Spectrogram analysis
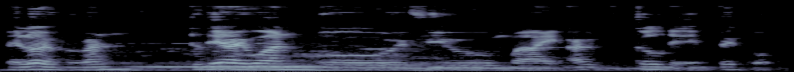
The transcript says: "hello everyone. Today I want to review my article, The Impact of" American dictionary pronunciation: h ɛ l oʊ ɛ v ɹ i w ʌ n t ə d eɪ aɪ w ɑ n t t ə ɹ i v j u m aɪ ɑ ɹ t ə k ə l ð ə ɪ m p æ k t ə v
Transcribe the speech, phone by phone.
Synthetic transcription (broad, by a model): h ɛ l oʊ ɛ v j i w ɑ n t ə d eɪ aɪ w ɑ n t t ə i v j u m aɪ ɑ ɹ t ə k ə l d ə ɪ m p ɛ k ə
